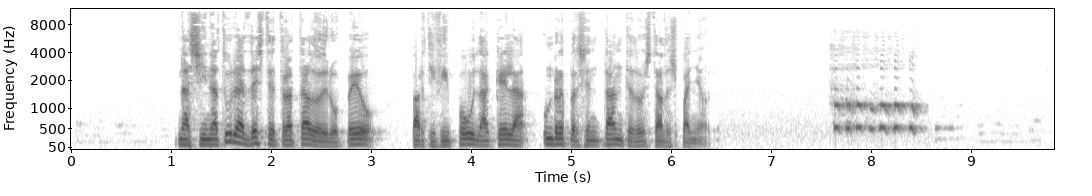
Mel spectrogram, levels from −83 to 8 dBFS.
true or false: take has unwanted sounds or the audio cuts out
true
